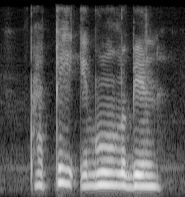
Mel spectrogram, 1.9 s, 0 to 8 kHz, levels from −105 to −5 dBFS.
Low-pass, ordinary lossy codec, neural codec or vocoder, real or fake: 7.2 kHz; AAC, 48 kbps; autoencoder, 22.05 kHz, a latent of 192 numbers a frame, VITS, trained on one speaker; fake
